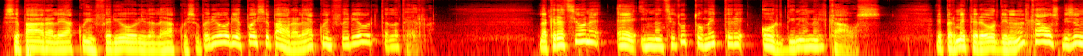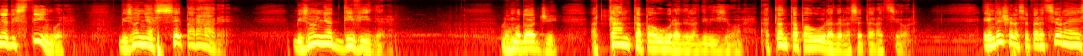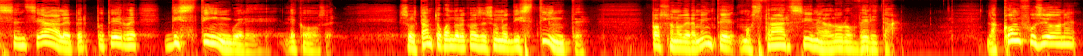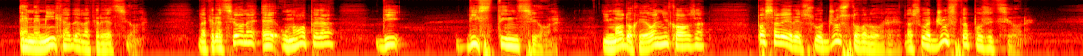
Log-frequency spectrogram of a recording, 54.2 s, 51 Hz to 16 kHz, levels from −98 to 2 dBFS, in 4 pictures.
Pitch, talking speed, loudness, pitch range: 140 Hz, 105 wpm, -18 LUFS, 110-175 Hz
